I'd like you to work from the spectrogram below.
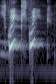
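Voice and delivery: very high little squeaks; high-pitched playful mouse imitation. Shown as a demonstration. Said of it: "Mice go squeak".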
